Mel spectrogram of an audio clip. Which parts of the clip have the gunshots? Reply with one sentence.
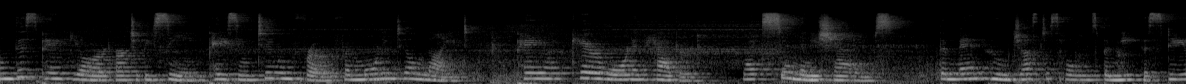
You can hear the gunshots from 4.8 to 5.2 s.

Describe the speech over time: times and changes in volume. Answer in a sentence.
The talking can be heard from 0.0 to 11.8 s, at a steady volume.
